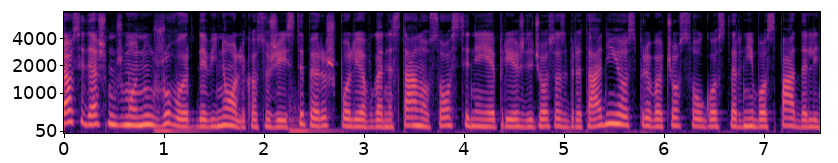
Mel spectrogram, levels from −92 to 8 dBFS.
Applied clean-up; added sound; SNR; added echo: none; Bowed string instrument; 17 dB; none.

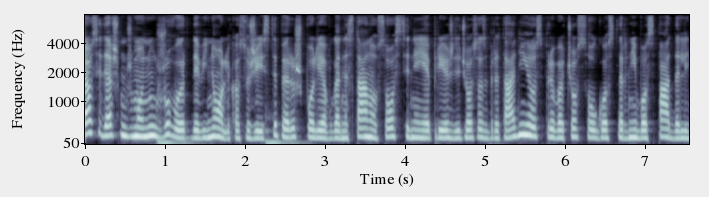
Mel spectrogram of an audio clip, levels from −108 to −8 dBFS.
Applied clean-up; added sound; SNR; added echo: classical method log-MMSE.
